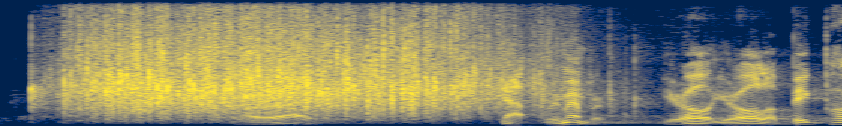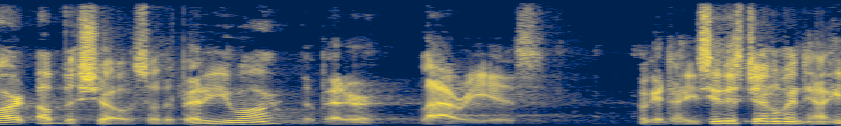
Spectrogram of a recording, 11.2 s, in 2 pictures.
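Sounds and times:
studio audience applause: 0:00.0 - 0:04.2
speech: 0:03.4 - 0:09.3, 0:09.9 - 0:11.2.

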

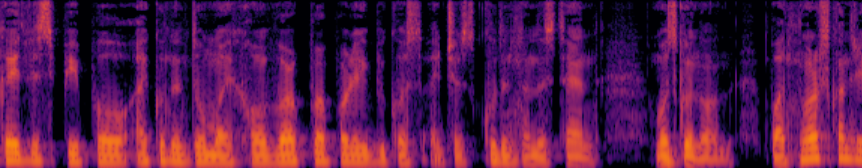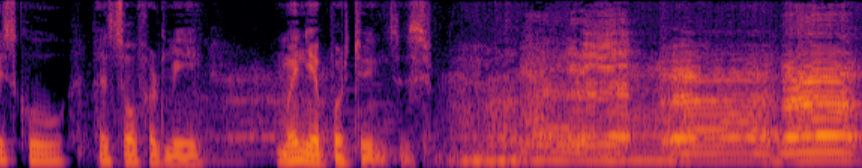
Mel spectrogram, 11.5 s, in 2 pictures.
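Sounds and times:
speech: 0:00.0 - 0:11.4
sheep bleating in the barn of the North Country School: 0:07.1 - 0:11.4.

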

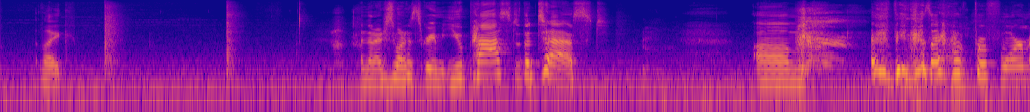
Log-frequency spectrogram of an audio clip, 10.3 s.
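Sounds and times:
low hum: 0:00.0 - 0:10.2
speech: 0:00.4 - 0:00.8, 0:03.5 - 0:06.1, 0:07.5 - 0:10.2
single hand clap: 0:01.0 - 0:01.3, 0:02.2 - 0:02.5.

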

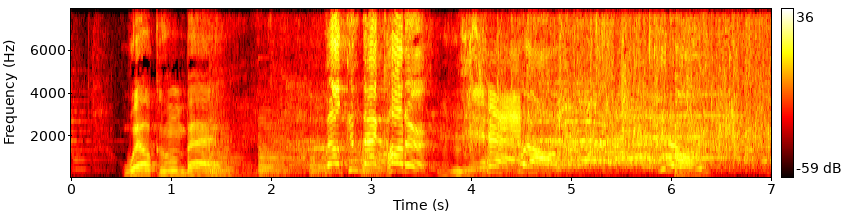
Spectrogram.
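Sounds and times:
speech: 0:00.6 - 0:01.7, 0:02.6 - 0:05.1
laughter: 0:02.0 - 0:05.2
crowd clapping rhythmically: 0:03.9 - 0:07.0.

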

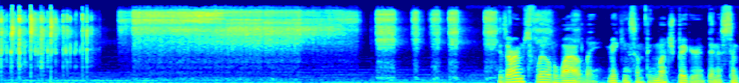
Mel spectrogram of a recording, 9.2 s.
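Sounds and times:
spray paint can rattling: 0:00.0 - 0:06.8
spray paint can spraying: 0:01.5 - 0:07.0
speech: 0:06.2 - 0:09.2.

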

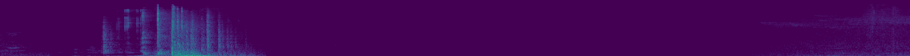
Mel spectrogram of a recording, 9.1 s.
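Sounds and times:
door being closed: 0:00.8 - 0:02.6.

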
